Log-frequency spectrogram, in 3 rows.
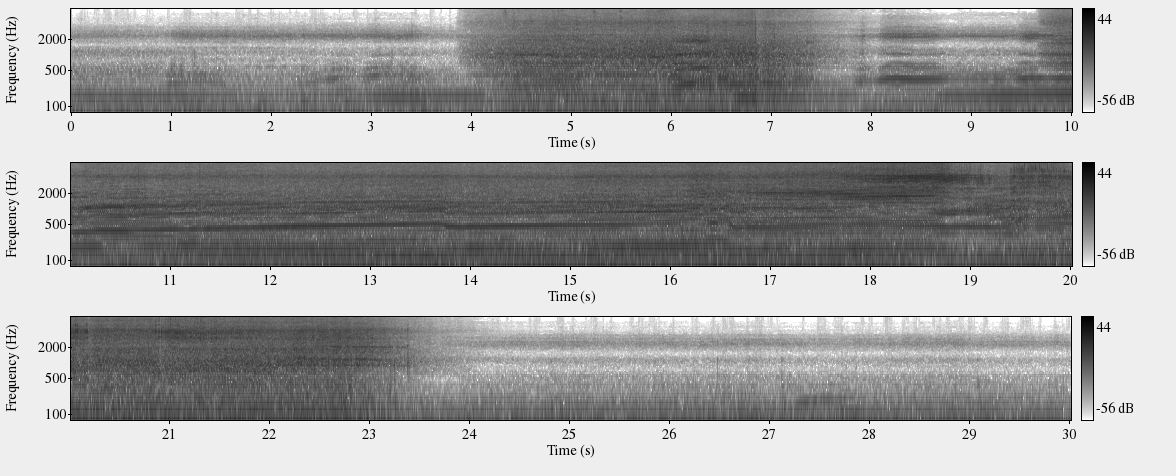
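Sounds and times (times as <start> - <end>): road and tyre rumble: 0.0 - 30.0
car engine under full throttle: 3.9 - 24.0.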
